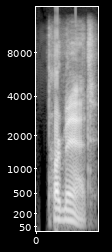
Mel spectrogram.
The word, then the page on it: permit: American English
